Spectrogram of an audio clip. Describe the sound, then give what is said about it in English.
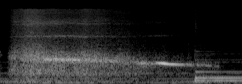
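A long, breathy exhale through the mouth during a guided meditation: a steady airy rush lasting nearly two seconds that tapers off, after which a quiet sustained tone remains. “Now exhaling out through the mouth,”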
